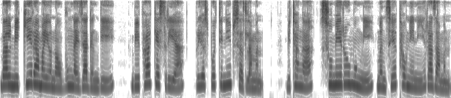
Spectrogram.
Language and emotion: Bodo, neutral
